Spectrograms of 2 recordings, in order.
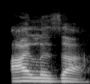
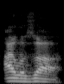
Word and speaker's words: Ilaza: So to the brother's question it was is it Ilaza or Ilatiza? Ilaza. Ilaza.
